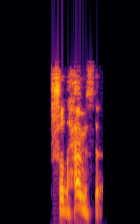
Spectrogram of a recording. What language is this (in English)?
Kabyle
